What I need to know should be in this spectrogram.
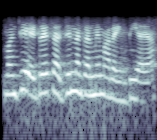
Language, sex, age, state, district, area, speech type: Sindhi, female, 30-45, Rajasthan, Ajmer, urban, conversation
